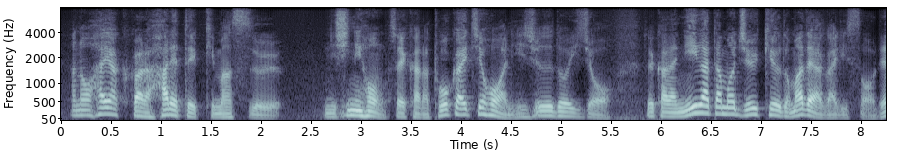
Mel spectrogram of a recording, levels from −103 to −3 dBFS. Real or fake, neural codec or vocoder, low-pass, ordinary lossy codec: fake; codec, 16 kHz, 0.5 kbps, X-Codec, WavLM features, trained on Multilingual LibriSpeech; none; none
